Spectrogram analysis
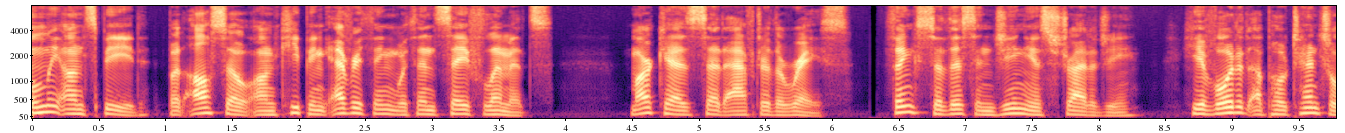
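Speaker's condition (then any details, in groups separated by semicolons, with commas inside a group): No condition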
